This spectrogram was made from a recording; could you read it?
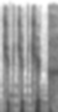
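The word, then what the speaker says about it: !!!: То есть она так и называется, произносится это как чик-чик-чик, а так печатается как 3 восклицательных знака.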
